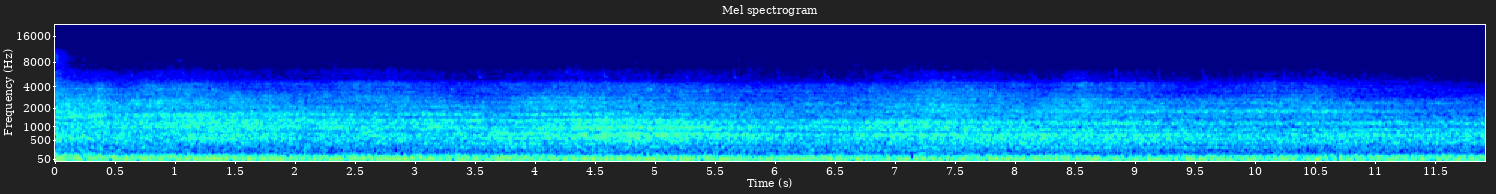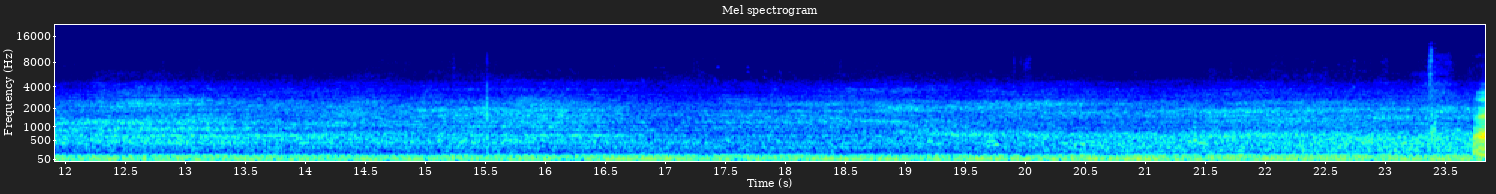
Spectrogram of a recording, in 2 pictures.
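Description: A Ryanair plane arriving from Belfast at Manchester Airport drones as a steady, distant engine roar throughout, faint and even, with a brief louder burst at the very end.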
